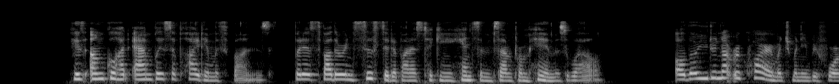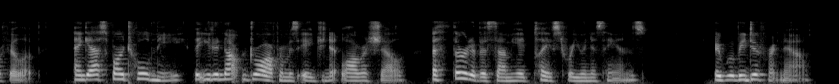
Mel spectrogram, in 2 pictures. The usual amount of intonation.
Yes: average, 5.0 semitones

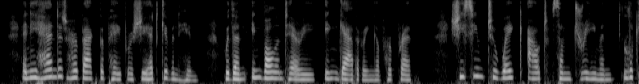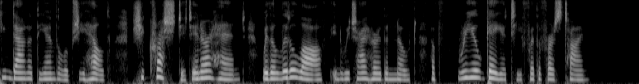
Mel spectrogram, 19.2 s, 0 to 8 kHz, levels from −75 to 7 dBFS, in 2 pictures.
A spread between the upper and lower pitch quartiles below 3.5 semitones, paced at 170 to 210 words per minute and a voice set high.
No: average, 3.9 semitones; average, 180 wpm; high, 200 Hz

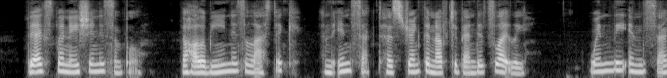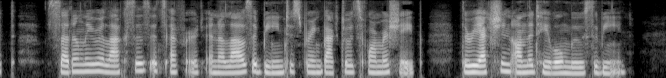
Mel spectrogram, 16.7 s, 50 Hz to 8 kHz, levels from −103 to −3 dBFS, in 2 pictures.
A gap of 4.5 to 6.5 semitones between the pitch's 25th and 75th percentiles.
No: average, 2.8 semitones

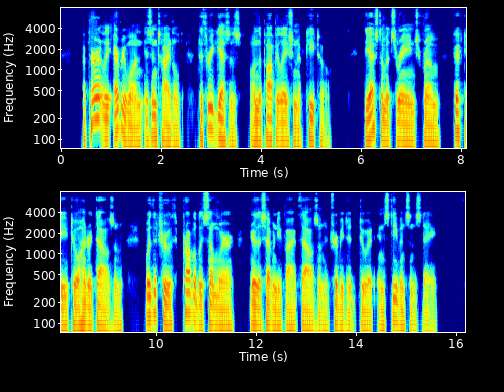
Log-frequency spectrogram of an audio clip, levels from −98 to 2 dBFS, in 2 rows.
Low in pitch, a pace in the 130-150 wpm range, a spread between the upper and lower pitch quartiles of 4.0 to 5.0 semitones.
Yes: very low, 85 Hz; average, 140 wpm; average, 4.5 semitones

